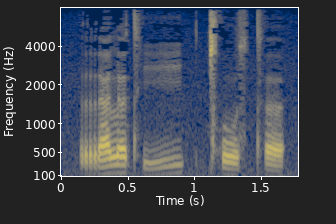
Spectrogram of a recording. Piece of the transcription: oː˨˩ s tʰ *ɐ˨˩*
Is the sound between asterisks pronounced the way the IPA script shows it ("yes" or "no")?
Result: yes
